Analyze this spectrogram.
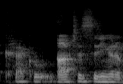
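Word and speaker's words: Kraków: this week I was in Cracow Poland or how they pronounce it there crackle I'm just sitting on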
